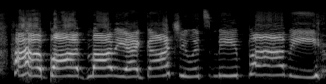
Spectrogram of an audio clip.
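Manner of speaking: high, loud singsong reveal; taunting little-boy voice; gleeful evil child. Acted. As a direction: crow triumphantly like a naughty kid.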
